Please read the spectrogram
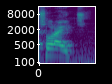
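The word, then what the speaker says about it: سريج: Ya, kalau kita sudah tahu si fulan ini, ya, namanya berakhiran jim, bukan berakhiran ha, maka bacanya Suraij.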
